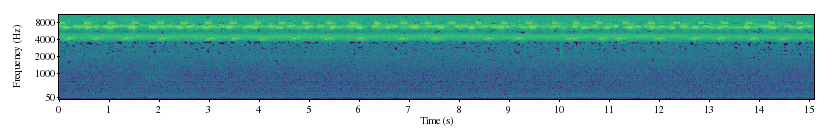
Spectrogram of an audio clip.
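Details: Chorus of crickets recorded on a warm, humid summer night in the American Midwest: continuous shrill trilling in layered high bands, pulses overlapping without pause, over a soft low background hum.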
